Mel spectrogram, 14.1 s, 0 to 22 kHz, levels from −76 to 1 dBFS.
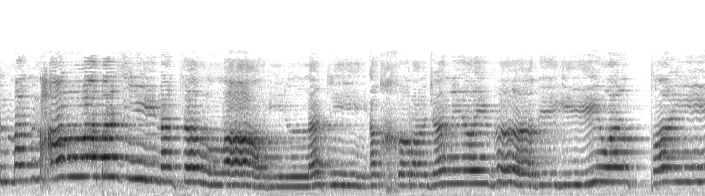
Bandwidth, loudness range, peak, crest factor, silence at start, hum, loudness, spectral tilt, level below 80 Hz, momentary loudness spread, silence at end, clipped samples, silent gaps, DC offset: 7.8 kHz; 7 LU; 0 dBFS; 16 dB; 0 s; none; -17 LUFS; -2.5 dB/octave; -60 dBFS; 13 LU; 0 s; under 0.1%; none; under 0.1%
